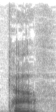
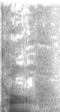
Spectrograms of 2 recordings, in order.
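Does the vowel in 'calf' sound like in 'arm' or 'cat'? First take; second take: cat; arm. First: The vowel is short, like in cat. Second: The vowel is long, like in arm. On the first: "some people say calf" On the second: "I say calf"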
